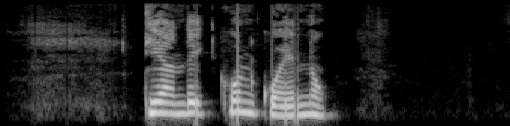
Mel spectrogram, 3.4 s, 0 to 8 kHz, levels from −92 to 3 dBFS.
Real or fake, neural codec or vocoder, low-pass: real; none; 7.2 kHz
